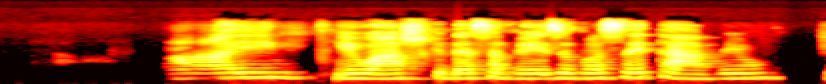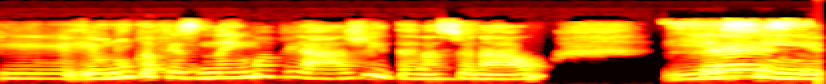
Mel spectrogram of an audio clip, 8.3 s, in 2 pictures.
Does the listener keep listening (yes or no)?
yes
